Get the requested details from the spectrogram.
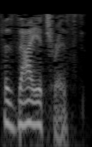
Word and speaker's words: physiatrist: And so you are a physiatrist.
